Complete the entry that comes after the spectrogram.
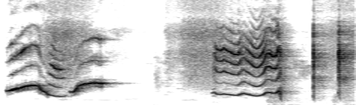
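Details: Talking parrot, said to repeat "sita-ram", "jay shree ram" and "mummy papa": a wavering whistled phrase that dips and rises, a pause, then a strained warbling syllable ending in sharp clicks.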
